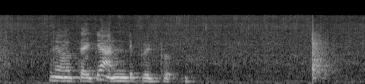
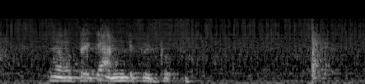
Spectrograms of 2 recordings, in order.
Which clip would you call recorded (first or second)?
first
